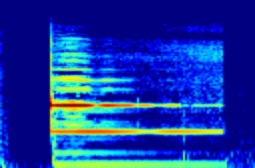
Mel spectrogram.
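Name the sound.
quiz buzzer sound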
